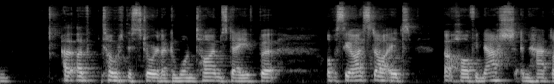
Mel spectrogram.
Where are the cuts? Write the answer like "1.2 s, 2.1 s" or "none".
1.0 s, 1.7 s, 4.4 s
